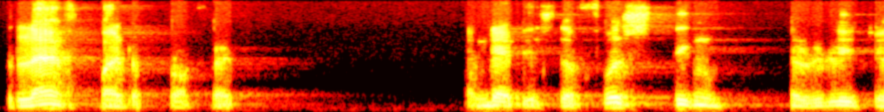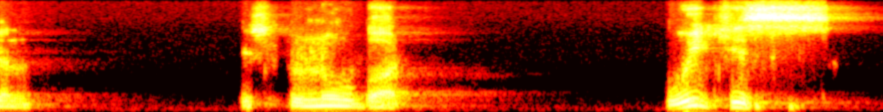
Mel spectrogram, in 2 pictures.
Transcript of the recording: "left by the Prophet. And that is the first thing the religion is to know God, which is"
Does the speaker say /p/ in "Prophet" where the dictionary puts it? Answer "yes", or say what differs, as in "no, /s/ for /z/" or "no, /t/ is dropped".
yes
